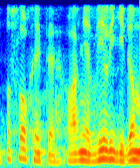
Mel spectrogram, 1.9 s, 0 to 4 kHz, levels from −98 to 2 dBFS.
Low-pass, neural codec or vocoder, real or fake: 3.6 kHz; codec, 16 kHz, 16 kbps, FunCodec, trained on Chinese and English, 50 frames a second; fake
